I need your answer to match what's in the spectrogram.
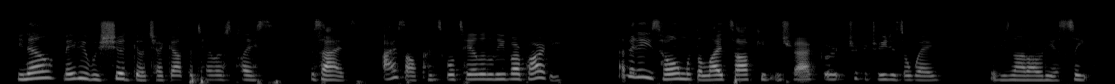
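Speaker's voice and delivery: ordinary delivery, nothing marked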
